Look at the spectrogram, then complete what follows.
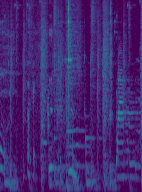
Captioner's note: clears throat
